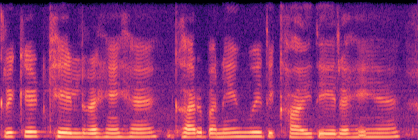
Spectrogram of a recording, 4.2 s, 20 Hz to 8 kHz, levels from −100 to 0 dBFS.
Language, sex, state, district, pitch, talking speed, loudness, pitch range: Hindi, female, Uttar Pradesh, Lalitpur, 225 Hz, 155 wpm, -16 LUFS, 215-240 Hz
